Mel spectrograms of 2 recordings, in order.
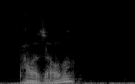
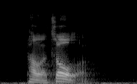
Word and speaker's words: Palazzolo: Palazzolo? Palazzolo.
